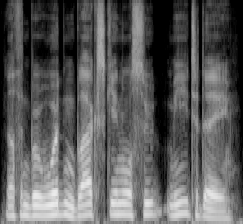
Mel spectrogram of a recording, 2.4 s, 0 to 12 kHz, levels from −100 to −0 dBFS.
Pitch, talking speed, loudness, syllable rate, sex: 145 Hz, 270 wpm, -16 LUFS, 5.2 syllables/s, male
